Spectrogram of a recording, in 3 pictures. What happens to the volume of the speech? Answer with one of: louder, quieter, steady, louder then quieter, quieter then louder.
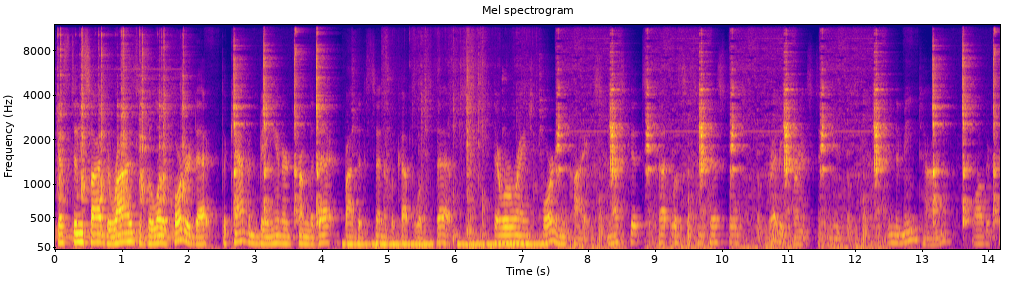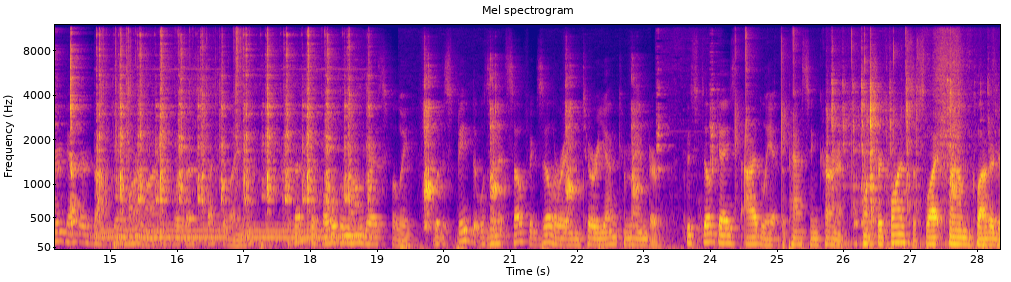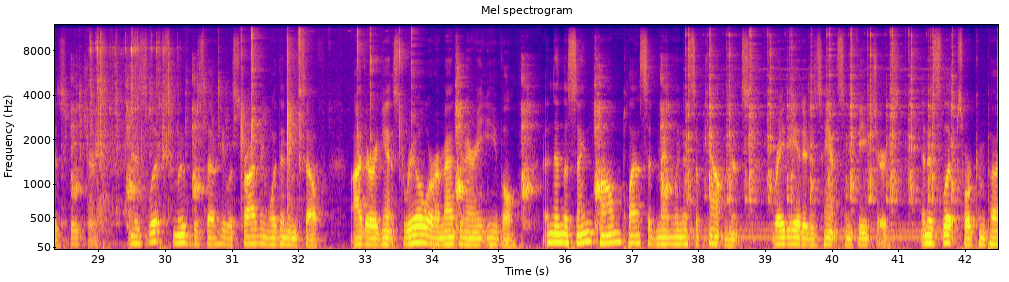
quieter then louder.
